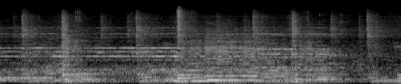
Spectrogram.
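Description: Live blues band playing a short instrumental stretch between sung lines, with drum hits over held keyboard chords; the sound dips briefly near the end.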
